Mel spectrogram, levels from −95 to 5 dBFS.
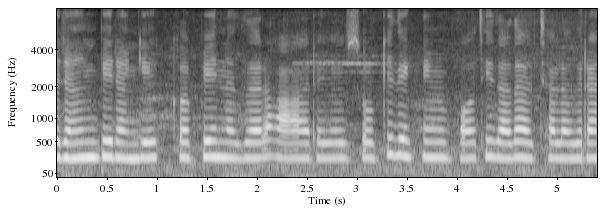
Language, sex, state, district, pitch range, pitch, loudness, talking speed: Hindi, female, Chhattisgarh, Raipur, 235-250 Hz, 240 Hz, -13 LUFS, 190 wpm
